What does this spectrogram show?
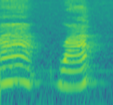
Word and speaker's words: วรรค: ว่า กรรม อ่าน ว่า กรรม วรรค อ่าน ว่า วัด อรรถ อัน ว่า อัด มี การ อ่าน คำ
